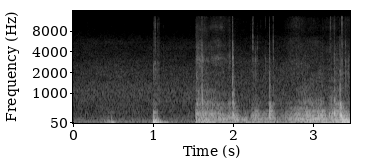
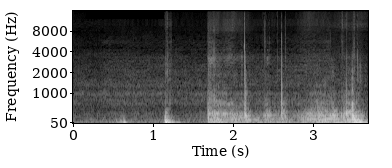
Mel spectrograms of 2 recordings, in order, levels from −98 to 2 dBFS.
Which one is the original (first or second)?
first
